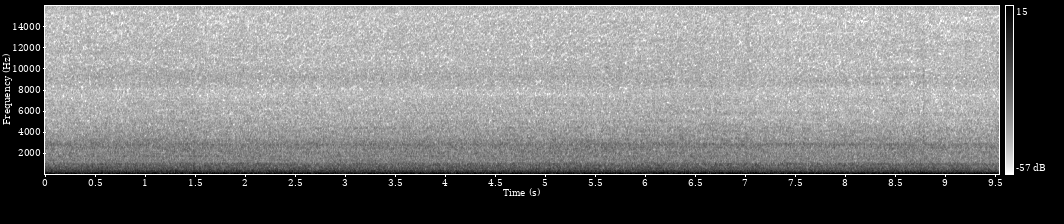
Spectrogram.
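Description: A car drives past a community center in a residential park, giving a steady broadband road rumble of tires and engine that stays constant and fairly close throughout.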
